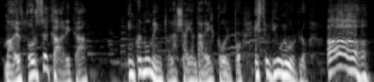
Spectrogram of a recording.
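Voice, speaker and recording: A man reading a first-person story aloud, expressive and giving voices to the characters. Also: medium pitch. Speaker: audiobook reader.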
